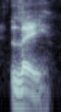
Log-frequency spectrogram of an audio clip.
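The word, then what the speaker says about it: lei: um what's the romanian currency how do you pronounce it lay l-e-i-lay yeah it means lions lay okay and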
